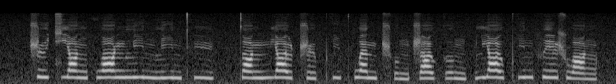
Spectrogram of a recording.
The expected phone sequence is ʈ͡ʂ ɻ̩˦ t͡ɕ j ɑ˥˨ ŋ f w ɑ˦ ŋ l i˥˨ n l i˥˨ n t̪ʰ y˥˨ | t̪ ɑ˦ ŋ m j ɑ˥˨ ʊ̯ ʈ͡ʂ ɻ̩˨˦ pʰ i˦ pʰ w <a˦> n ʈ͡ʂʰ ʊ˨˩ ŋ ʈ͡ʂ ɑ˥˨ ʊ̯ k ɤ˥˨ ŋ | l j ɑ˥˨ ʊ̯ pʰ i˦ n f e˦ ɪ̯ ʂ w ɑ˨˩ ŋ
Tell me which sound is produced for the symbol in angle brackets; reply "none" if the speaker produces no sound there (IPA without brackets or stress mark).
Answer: a˥˨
